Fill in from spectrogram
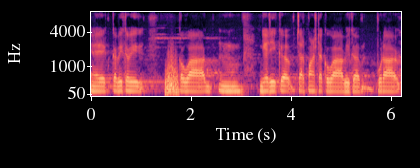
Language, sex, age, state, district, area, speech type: Maithili, male, 30-45, Bihar, Purnia, rural, spontaneous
